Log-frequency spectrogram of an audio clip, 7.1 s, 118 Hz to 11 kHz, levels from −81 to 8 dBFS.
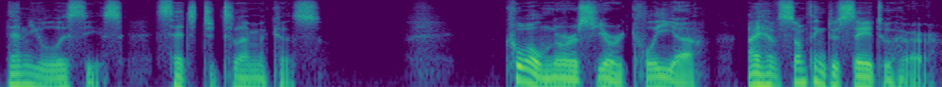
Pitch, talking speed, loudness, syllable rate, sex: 100 Hz, 125 wpm, -18 LUFS, 5.0 syllables/s, male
